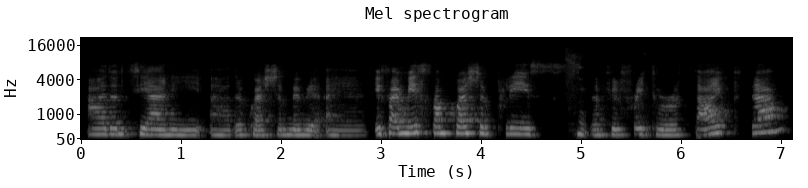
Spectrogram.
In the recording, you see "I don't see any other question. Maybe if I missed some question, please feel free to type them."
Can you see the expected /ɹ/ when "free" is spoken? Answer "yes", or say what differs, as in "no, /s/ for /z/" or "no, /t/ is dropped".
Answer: yes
